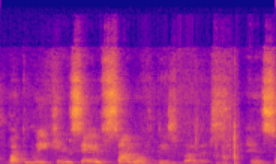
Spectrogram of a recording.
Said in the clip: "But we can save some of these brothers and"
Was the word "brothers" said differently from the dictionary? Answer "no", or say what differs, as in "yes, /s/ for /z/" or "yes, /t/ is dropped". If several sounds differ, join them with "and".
no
